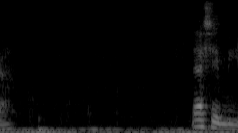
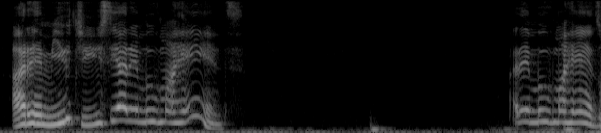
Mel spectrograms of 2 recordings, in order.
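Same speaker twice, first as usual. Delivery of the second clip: defensive loud; 8 semitones higher, 4 dB louder than usual. Real, not acted. Denying muting, defensive.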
